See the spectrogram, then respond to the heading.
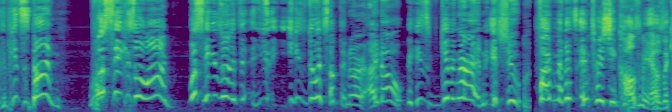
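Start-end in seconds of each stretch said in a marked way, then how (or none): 0.0-6.5 anxious inner monologue. Retold or imitated. Imagining anxious inner thoughts.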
